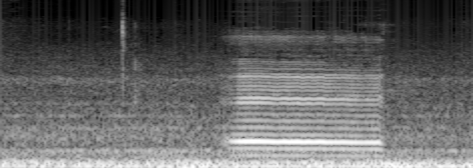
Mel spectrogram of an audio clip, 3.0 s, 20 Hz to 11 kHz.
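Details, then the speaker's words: Skoda Yeti 2.0 TDI diesel, 2012, about 150,000 km, driving after wheel bearing replacement; the right-side noise and vibration was previously heard from 60 km/h. Now steady tyre and road rumble, no hum or growl building with speed; bearing quiet. "ten hałas to jest wszystko okej Ja postaram się troszkę szybciej jechać Zobaczymy co to będzie ale tak jak mówię to już hałas Był słyszalny o 60 na godzinę"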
